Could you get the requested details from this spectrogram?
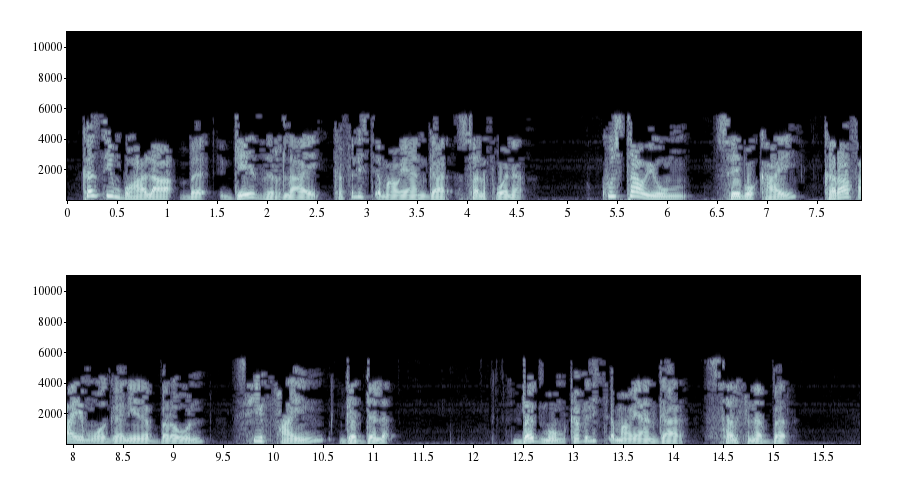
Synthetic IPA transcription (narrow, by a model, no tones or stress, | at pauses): kʰəzːihɨmbəɦʷalabəɡezɨɾlajkʰəfilɨst̪ʼemawijanɡaɾsəlfho̞nə | kʰust̪ʰawiwum | sebokʰaj | kʰəɾafajɪmwɔɡənjɛnəbːəɾəwn | sifajnɡəd̪ːələ | d̪əɡmo̞mkʰəfɨlɨst̪ʼemawijanɡaɾ | səlfnəbːəɾ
